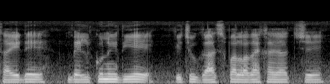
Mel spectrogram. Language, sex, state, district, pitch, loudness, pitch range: Bengali, male, Tripura, West Tripura, 115 Hz, -16 LUFS, 110-115 Hz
